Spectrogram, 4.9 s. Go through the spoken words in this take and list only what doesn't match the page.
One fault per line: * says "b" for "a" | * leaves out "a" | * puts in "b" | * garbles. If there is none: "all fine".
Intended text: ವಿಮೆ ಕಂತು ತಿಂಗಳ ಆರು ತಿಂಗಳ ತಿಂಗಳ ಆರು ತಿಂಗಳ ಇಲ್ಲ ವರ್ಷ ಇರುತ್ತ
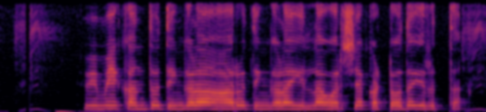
* leaves out "ತಿಂಗಳ ಆರು ತಿಂಗಳ"
* puts in "ಕಟ್ಟೋದ"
